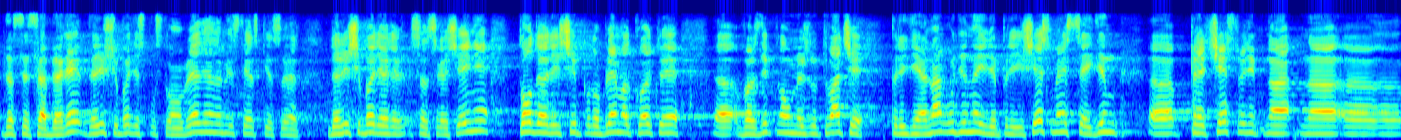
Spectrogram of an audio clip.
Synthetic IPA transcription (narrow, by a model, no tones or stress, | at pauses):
d̪ɐsɛsɐbɛɾɛd̪ɐliʃɛbɤd̪ɛspost̪ɐnovlʲɛnʲiɛnɐmʲinʲist̪ɛɾskijəsɐvɛt̪̚ | d̪ɐliʃɛbɤd̪ɛɾɛsɐsɾɛʃɛniɛt̪ɔd̪ɐɾɛʃipɾoblɛməkɔjt̪oɛvɐzniknɐlˠomɛʒd̪ut̪ovat͡ʃɛ | pɾɛd̪iɛd̪naɡod̪inəilipɾɛd̪iʃɛst̪mɛsɛt̪əɛd̪in | pɾɛt̪ʃɛst̪vɛnʲiknɐnɐ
